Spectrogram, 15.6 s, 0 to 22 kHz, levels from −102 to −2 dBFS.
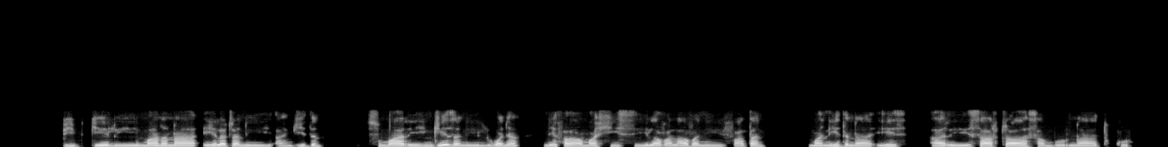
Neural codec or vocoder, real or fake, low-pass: autoencoder, 48 kHz, 128 numbers a frame, DAC-VAE, trained on Japanese speech; fake; 5.4 kHz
